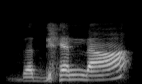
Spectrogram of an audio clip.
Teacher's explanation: First da is Alpa Prana, the second one is Mahaprana.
